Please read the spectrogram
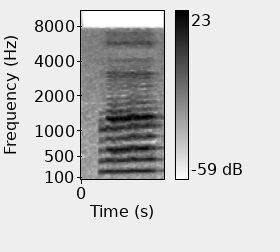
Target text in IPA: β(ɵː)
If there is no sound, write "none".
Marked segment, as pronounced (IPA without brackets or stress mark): oː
